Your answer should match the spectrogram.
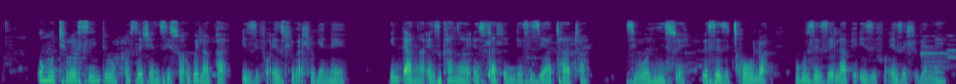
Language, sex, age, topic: North Ndebele, female, 50+, health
